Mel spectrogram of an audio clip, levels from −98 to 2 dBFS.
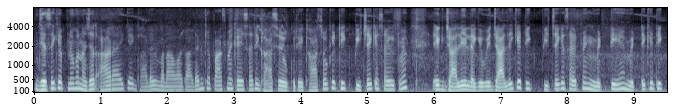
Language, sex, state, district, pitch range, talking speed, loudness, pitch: Hindi, male, Uttar Pradesh, Ghazipur, 135-180 Hz, 305 wpm, -23 LUFS, 155 Hz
